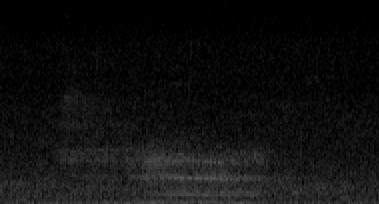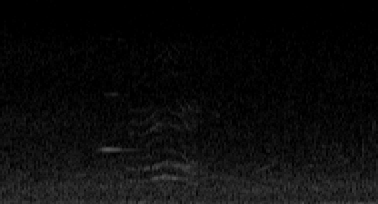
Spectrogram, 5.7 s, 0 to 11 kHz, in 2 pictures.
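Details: Sheep and lambs grazing in a field in spring 2020, a soft, somewhat distant bleat lasting over a second, then a brief bird call with quick rising notes amid low ambient hum.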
